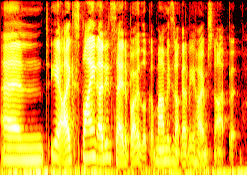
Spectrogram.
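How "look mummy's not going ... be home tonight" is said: ordinary talk, nothing marked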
